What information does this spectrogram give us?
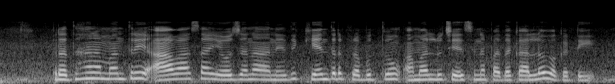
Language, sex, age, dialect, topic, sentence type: Telugu, female, 18-24, Central/Coastal, banking, statement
